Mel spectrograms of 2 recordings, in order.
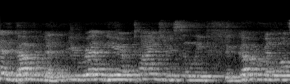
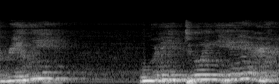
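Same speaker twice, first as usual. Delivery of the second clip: mock surprise; 3 semitones higher, slower than usual. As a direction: drag out the disbelief. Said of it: "She's like".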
